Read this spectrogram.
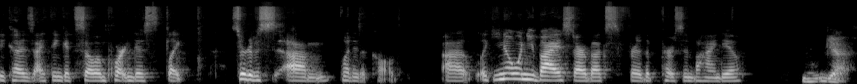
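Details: Adult woman with aphasia and word-finding difficulty, about 10 years after an intraoperative stroke at age 24 during resection of a stage 3 left frontal lobe tumor (found after a nocturnal seizure), which left right-sided paralysis.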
